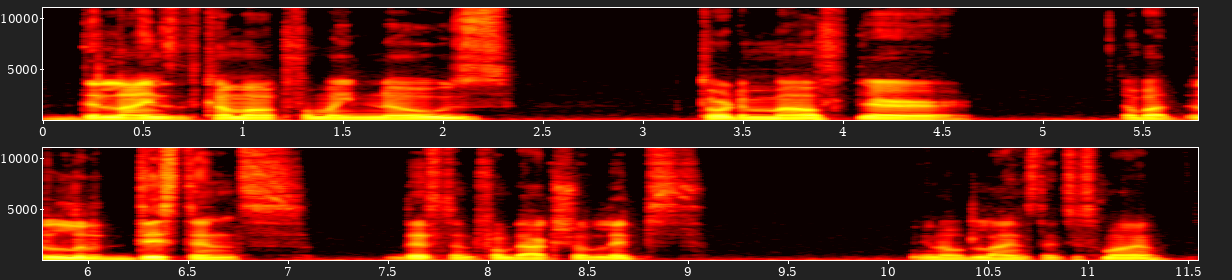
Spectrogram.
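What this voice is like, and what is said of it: Slight Israeli accent. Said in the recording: “we hear that you have an accent ... I am from Israel, Jerusalem, Israel ... speaking Hebrew. So that's where the minor accent leftovers are.”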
